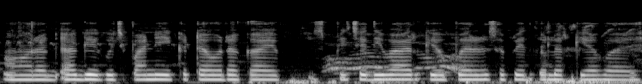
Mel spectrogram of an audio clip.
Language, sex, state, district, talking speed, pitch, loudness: Hindi, female, Rajasthan, Jaisalmer, 160 wpm, 220 Hz, -16 LUFS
